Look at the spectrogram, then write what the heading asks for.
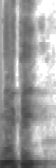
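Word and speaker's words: NITI: Modi after he's having dissolved the Planning Commission pronounced methi meaning policy in Sanskrit the acronym stands for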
